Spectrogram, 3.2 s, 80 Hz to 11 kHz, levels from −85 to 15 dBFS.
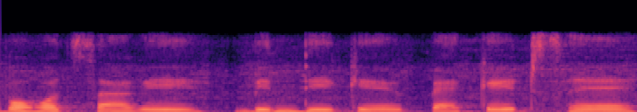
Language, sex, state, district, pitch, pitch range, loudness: Hindi, male, Maharashtra, Gondia, 210 Hz, 210-220 Hz, -18 LUFS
